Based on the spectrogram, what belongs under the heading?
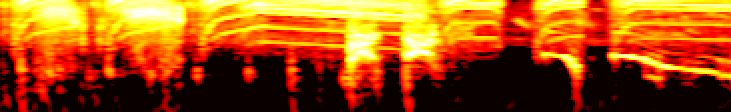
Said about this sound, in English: Ooh. Robot dog...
